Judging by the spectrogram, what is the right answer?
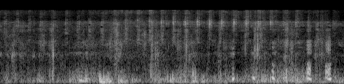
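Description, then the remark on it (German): A lawn sprinkler in a baroque Renaissance garden in the Steigerwald hisses and sprays steadily while quick footsteps run past to get through it, their thudding strides regular and distinct over the constant water noise. “Ihr hört es vielleicht, da ist ein Rasensprenger so eingestellt, dass man rennen muss, um durchzukommen.”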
